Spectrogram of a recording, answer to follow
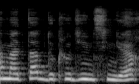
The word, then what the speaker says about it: Hunzinger: ma table de Claudie Unsinger. Je vais avoir tendance à le prononcer à l'allemande mais je crois qu'elle est alsacienne.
